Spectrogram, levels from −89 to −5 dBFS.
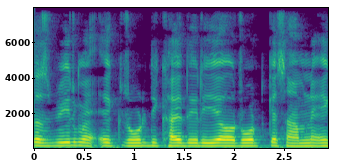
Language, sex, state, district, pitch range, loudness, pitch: Hindi, male, Bihar, Madhepura, 170-180 Hz, -14 LUFS, 175 Hz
